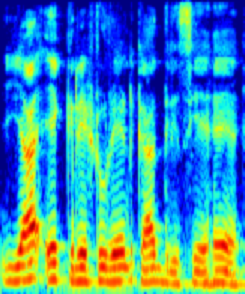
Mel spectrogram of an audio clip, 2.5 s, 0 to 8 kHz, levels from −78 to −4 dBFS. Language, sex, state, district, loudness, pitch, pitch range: Hindi, male, Jharkhand, Ranchi, -15 LUFS, 140 Hz, 125-145 Hz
